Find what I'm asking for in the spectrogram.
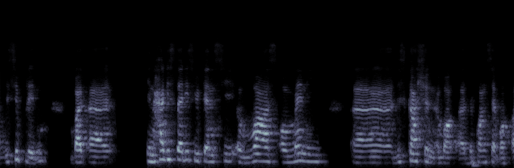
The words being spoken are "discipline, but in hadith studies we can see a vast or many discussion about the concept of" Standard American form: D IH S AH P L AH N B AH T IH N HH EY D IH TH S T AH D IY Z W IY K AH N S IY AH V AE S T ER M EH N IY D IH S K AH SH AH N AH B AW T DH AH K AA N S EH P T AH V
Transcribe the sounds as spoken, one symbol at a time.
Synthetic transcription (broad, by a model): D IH S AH P L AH N B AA T IH N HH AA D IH S T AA D IY S W IY K AH N S IY AH V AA S T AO M EH N IY D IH S K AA SH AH N AH B AW T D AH K AA N S EH P T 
